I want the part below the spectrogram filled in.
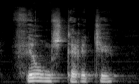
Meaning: diminutive of filmster
- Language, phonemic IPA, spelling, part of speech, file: Dutch, /ˈfɪlᵊmˌstɛrəcə/, filmsterretje, noun, Nl-filmsterretje.ogg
